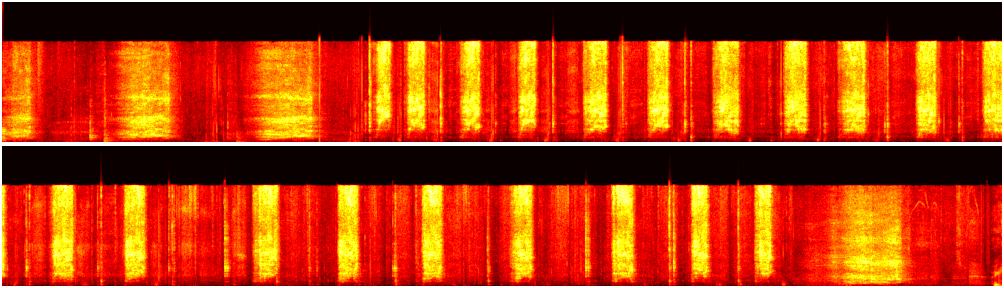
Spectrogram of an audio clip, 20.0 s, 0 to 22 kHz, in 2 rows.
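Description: A Stanley No. 55 combination plane cutting an ogee profile along a board's edge, its iron shaving the wood in repeated passes. A few longer strokes come first, then a fast run of short strokes about two a second, then one longer stroke near the end.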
